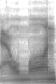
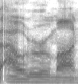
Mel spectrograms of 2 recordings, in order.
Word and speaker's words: Alman: Also hate that it's like it's so obviously Alman, but they like the English pronunciation is they went with Auman.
